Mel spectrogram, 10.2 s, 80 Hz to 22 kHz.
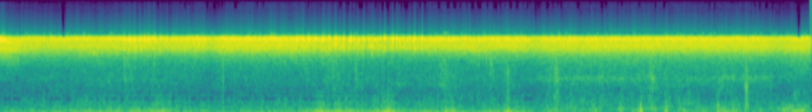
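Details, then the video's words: Thousands of 17-year Brood X periodical cicadas calling for mates in the treetops of Big Bone Lick State Park, northern Kentucky, at peak emergence. They make an unbroken, piercing, shrill hiss-like chorus with slight pulsing throughout. "Screaming Cicadas at Big Bone Lick"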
